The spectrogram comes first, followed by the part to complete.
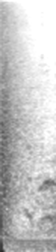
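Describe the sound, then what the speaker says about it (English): A single sharp crack from a heavy chain whip snaps out close and loud, then a long ringing tail fades away with no talking. "Chain whip, very heavy whip."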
